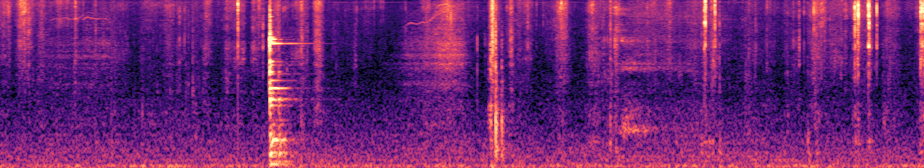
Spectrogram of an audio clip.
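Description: Ratchet and socket work on an intake-tube hose clamp: a sharp snap about two seconds in, a weaker click later, and a quick run of light ratchet clicks near the end, over a low steady hum.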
